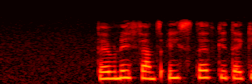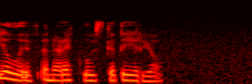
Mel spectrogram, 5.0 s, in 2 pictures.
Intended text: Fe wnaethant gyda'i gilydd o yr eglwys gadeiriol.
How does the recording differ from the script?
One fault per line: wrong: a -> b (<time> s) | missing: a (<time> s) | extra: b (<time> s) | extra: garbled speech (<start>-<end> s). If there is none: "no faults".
extra: eistedd (1.8 s)
wrong: o -> yn (3.0 s)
